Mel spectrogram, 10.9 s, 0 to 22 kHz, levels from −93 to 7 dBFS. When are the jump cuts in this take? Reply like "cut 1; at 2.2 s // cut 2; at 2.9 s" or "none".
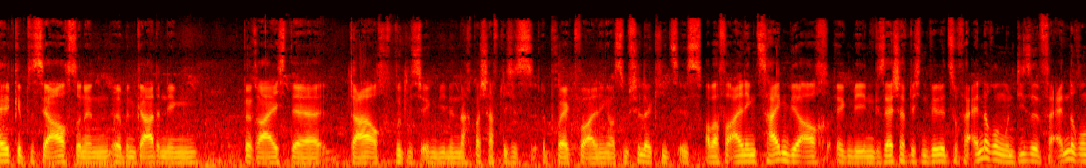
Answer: cut 1; at 7.0 s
